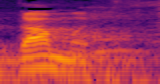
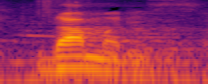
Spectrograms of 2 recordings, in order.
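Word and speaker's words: Dámaris: Damaris, no es Damaris. Acento en la A. – Damaris.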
